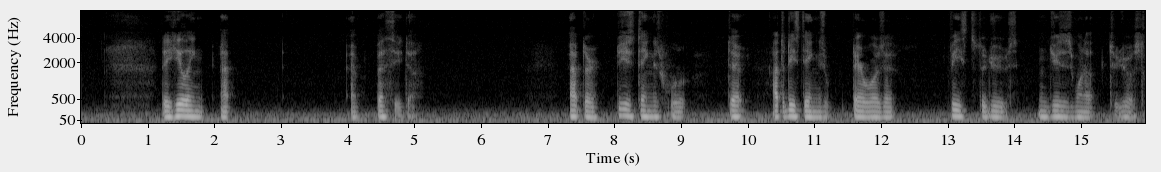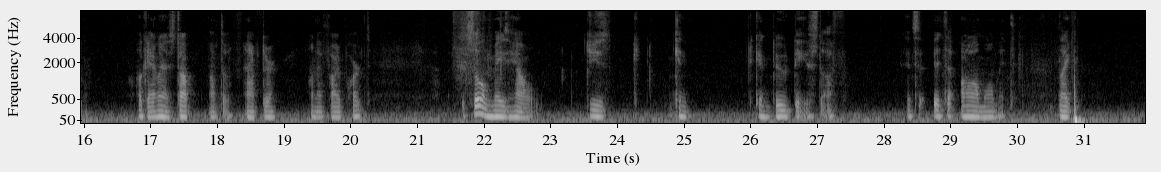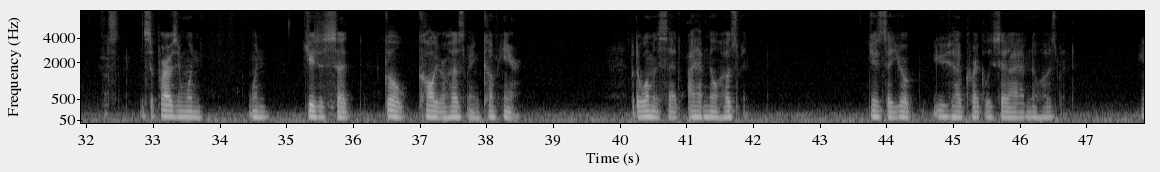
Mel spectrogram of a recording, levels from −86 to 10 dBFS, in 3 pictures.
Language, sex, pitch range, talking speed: English, male, 100-115 Hz, 105 wpm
